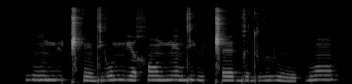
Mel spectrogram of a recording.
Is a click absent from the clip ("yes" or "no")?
no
